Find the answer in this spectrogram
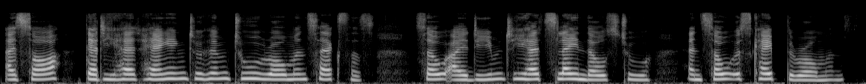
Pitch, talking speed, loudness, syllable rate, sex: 235 Hz, 165 wpm, -20 LUFS, 4.3 syllables/s, female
